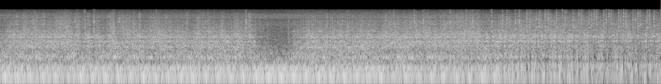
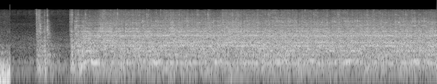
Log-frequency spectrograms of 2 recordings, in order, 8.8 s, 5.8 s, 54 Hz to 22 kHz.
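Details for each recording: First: Probably 1947 Worthington tractor with a Chrysler 218 flathead six, just started after decades: a steady, even idle with a smooth low rumble and no misses or knocks, now running on all six; compression later came up to about 90 psi from about 60-70; normal idle. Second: 1947 Worthington tractor with a Chrysler industrial 218 flathead six, sitting for decades: the starter cranks steadily but it won't catch; low compression suspected from sticking valves.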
